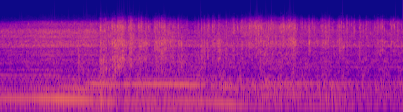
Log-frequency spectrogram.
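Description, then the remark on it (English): Seaplane motors drone with a steady low hum as the plane gathers speed on a river and rises off the surface, then a harsh, crackling grinding noise breaks in and continues loudly over the engine roar. No voices are heard. “It is just rising off the surface when there comes a cruel, grinding sound.”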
